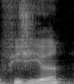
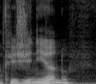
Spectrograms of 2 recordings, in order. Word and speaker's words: fijiano: Então ele é um fijiano. Uh, como é que se pronuncia? Figiniano? Fijiano.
